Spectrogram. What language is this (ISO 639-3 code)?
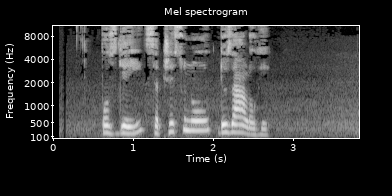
ces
